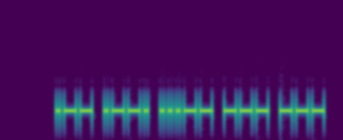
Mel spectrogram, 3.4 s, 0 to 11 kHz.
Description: Morse code, heard as a keyed tone, about 35 wpm, 700 Hz. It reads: WP3OO
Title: Speed Racing - USA 2x2 Call Signs 30wpm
